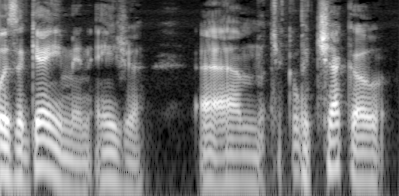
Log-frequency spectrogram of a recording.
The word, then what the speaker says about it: Pacheco: Would you pronounce it like that? Pacheco. – Pacheco. Pacheco. You're throwing an N in there. – Oh, sorry, Pacheco.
